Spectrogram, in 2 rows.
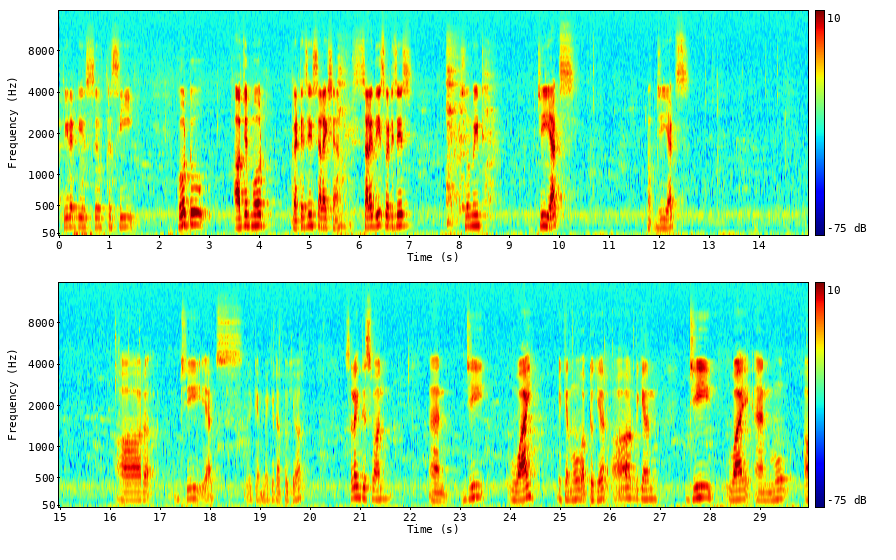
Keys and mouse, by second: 0.5 shift+z, 2.5 1, 3.3 Tab, 3.8 1, 5.1 click, 8.0 shift+middle click, 9.4 g, 11.8 g, 14.1 shift+middle click, 16.3 shift+middle click, 17.4 g, 20.2 click, 23.0 g, 26.0 shift+middle click, 28.1 g.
